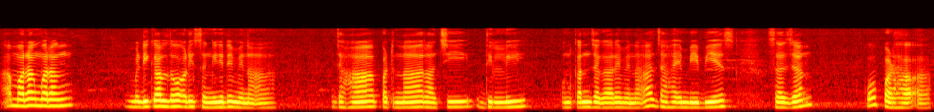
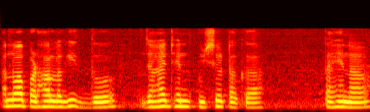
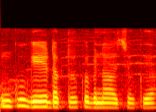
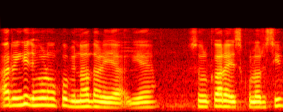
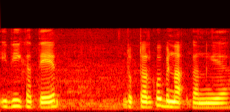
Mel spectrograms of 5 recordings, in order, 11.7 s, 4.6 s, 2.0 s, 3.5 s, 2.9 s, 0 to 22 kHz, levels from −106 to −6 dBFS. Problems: none marked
